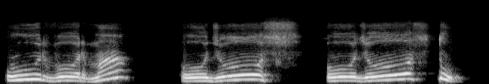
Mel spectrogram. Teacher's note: ओजो अस्तु नहीं करेंगे, अकार का लोप हो गया है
